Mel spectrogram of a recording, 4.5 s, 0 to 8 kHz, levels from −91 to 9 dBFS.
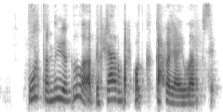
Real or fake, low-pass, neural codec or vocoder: fake; 7.2 kHz; codec, 16 kHz in and 24 kHz out, 0.6 kbps, FireRedTTS-2 codec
